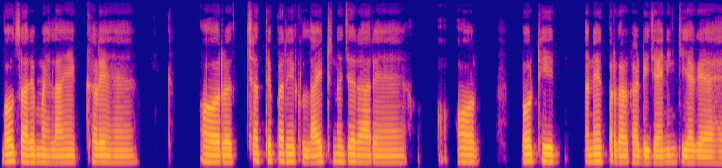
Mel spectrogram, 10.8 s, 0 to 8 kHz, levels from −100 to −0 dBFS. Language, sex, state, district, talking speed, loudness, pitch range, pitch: Hindi, male, Uttar Pradesh, Etah, 135 wpm, -18 LUFS, 110-125 Hz, 115 Hz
